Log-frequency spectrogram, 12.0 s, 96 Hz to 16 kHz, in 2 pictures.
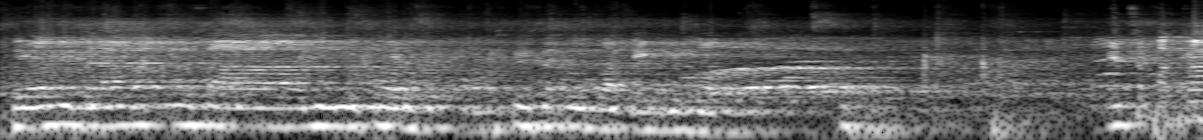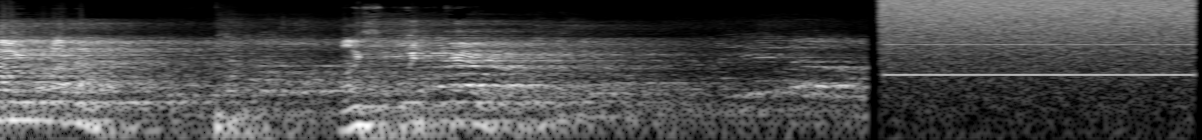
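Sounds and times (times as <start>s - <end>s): high test-tone beep: 10.4s - 12.0s
tv static hiss: 10.4s - 12.0s.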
